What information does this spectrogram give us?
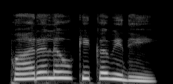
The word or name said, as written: ಪಾರಲೌಕಿಕವಿಧಿ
